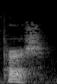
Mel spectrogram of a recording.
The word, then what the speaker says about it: Persch: But yes, there are people in the world who just forget, but it's pronounced Persch.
